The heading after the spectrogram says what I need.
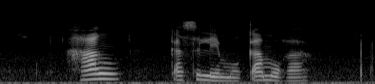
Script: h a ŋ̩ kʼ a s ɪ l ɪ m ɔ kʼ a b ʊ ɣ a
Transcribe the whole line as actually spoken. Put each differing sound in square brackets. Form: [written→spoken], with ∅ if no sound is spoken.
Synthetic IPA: h a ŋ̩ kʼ a s ɪ l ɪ m ɔ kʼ a [b→m] ʊ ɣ a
